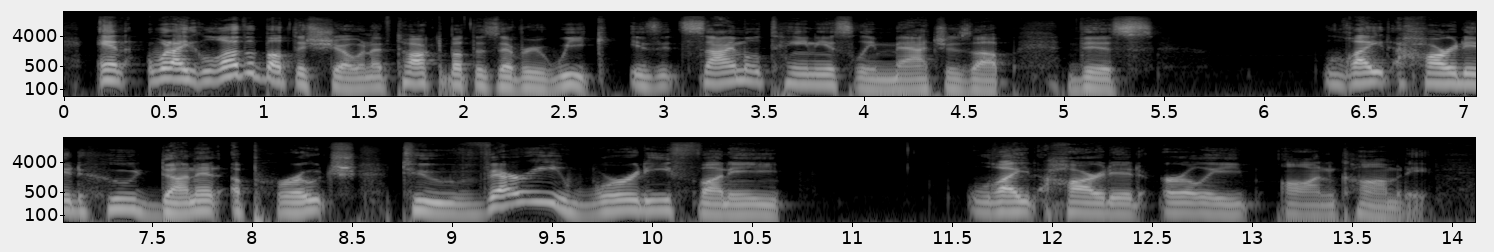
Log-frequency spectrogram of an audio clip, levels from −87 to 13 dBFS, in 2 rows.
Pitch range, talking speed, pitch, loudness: 110-150 Hz, 130 wpm, 125 Hz, -28 LUFS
